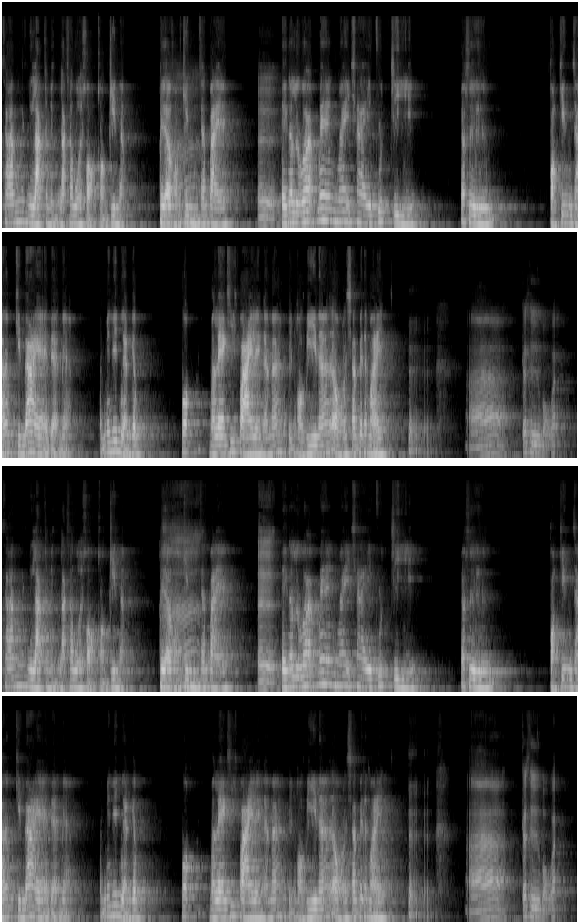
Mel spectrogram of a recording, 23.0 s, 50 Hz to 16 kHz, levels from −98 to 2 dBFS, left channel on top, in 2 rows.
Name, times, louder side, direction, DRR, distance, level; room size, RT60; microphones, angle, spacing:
voice 1, 0.1-2.5 3.2-4.6 5.6-8.3 9.2-9.9 11.0-12.9 13.5-14.3 15.1-15.3 15.7-19.2, left 2 dB, 75° left, 12 dB, 0.7 m, -27 dB
voice 2, 3.2-4.1 5.1-5.5 9.2-9.7 19.6-20.4 20.9-21.6 21.9-22.6, right 2 dB, 40° right, 9 dB, 0.8 m, -38 dB
12.0 x 10.5 x 6.4 m, 1.1 s
head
